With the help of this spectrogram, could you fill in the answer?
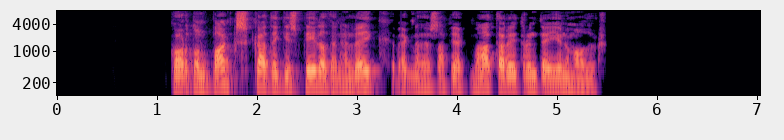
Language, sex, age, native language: Icelandic, male, 60-69, Icelandic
